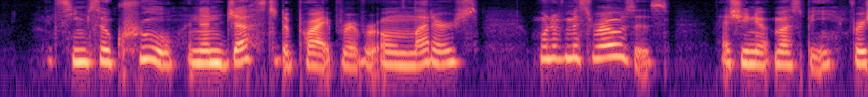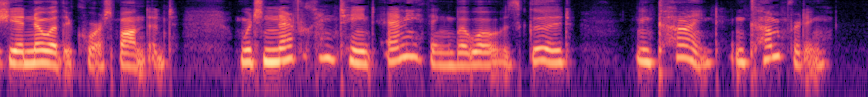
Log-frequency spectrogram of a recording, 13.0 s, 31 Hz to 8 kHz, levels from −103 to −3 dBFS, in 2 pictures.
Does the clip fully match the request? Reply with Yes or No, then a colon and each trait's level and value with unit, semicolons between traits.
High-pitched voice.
Yes: high, 225 Hz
